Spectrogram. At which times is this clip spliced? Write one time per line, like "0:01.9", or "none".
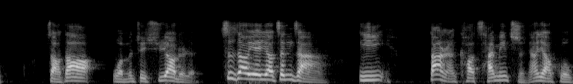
0:02.1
